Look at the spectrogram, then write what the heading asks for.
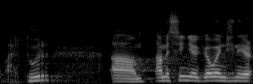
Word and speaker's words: Artur: run linters so as matt butchered my name my name is artur but he went with like spanish pronunciation of it so artur i'm a senior go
